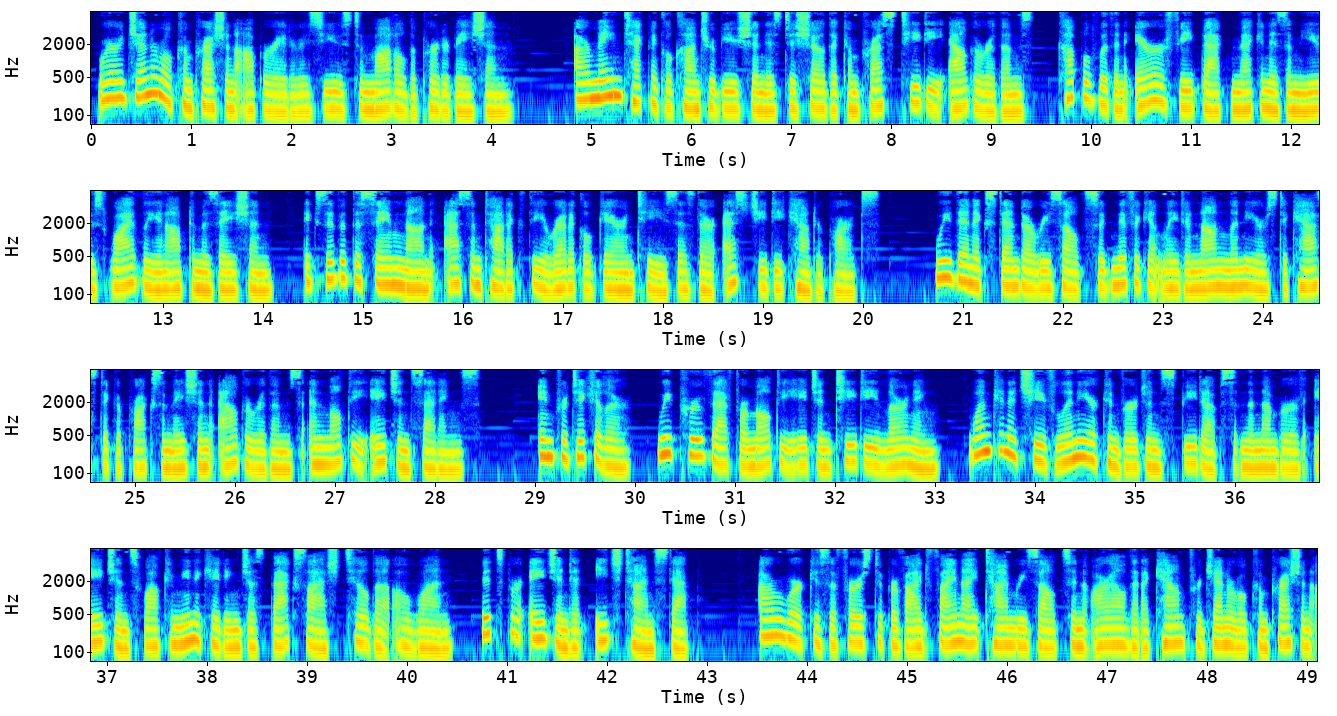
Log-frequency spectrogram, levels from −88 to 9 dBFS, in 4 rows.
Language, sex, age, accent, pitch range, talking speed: English, female, 50-69, American, 125-150 Hz, 125 wpm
